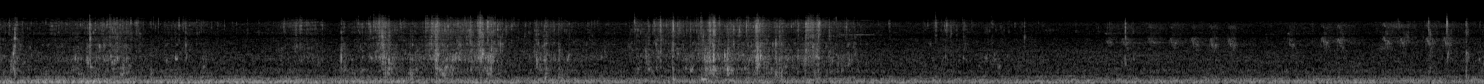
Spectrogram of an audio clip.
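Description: Water splashing and sloshing as long-tailed macaques swim and tussle in a shallow pond, with louder bursts of splashing about four seconds in and again around seven to eight seconds in.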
